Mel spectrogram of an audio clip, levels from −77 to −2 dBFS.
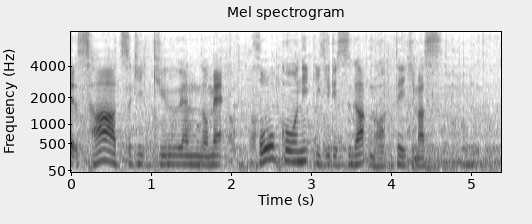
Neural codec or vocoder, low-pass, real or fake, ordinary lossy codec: codec, 16 kHz, 4 kbps, FunCodec, trained on LibriTTS, 50 frames a second; none; fake; none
